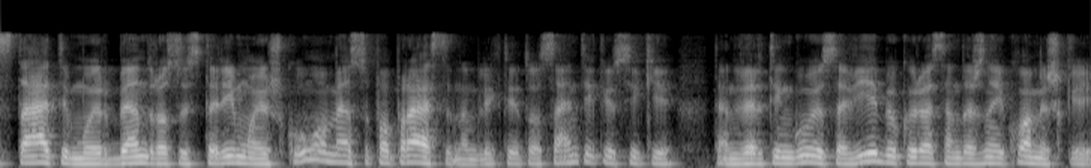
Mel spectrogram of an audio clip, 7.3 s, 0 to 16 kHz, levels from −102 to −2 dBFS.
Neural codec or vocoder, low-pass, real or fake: none; 7.2 kHz; real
